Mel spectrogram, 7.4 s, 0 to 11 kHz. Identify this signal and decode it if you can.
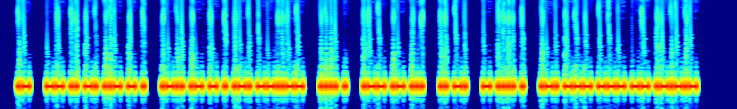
Morse code, heard as a keyed tone, about 50 wpm, 700 Hz. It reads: A MINUTE LATER, HE WAS IN THE ROOM.
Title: Sentences from Top 1000 Words - Review Part 4 - 50wpm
